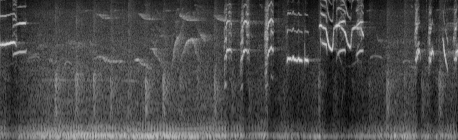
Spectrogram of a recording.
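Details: Oriental magpie-robin song for training other magpie-robins: a few soft whistles, then a lively run of sharp chips and wavy, looping whistled notes in the second half, with a low hum beneath.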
